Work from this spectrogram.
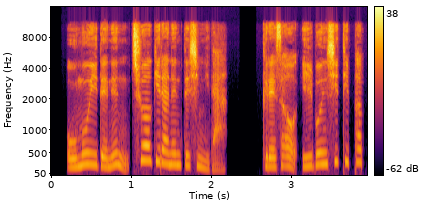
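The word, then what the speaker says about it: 思い出: 그런데 끝에 있는 스가 없어지면 이걸 오모이데라고 읽습니다. 오모이데는 추억이라는 뜻입니다.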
